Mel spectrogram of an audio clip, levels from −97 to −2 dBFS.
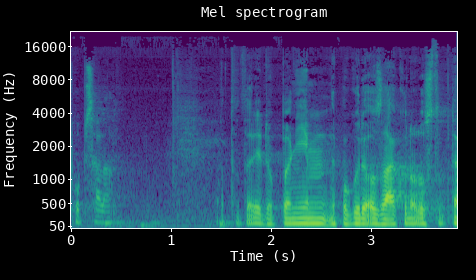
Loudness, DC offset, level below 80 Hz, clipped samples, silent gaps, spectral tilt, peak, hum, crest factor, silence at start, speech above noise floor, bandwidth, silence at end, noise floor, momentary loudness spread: -24 LUFS; under 0.1%; -50 dBFS; under 0.1%; none; -6.5 dB/octave; -6 dBFS; none; 20 dB; 0.05 s; 25 dB; 16.5 kHz; 0 s; -50 dBFS; 19 LU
